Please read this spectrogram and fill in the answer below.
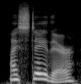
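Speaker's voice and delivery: ordinary delivery, nothing marked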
